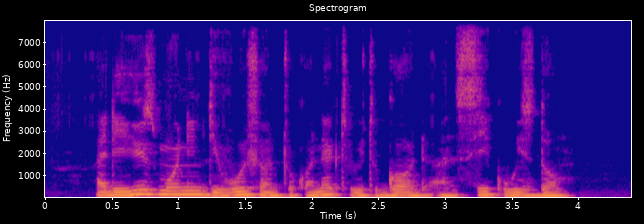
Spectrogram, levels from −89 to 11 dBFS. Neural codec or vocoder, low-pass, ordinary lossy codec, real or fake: none; none; none; real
